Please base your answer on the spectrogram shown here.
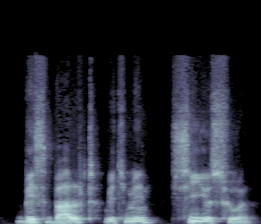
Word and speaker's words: bis bald: And then you have this expression, bis bald, not bis bald. I repeat again, bis bald, which means see you soon, all right?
